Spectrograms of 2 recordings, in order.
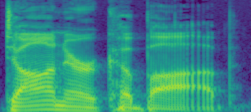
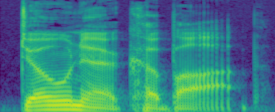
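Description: First: It is said with an American pronunciation. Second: It is said with a British pronunciation. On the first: "American pronunciation" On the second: "British pronunciation"

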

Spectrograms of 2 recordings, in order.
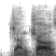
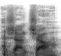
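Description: First: The final S of the name is pronounced. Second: The final S of the name is silent. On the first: The speaker calls it wrong. "Not Jean-Charles" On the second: The speaker calls it right. "Jean-Charles, I should say. He would not pronounce the S"

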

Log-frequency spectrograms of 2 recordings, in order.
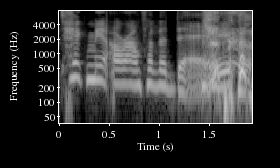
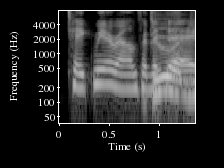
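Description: First: It is said in an imitated foreign accent. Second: It is said in the speaker's ordinary voice.

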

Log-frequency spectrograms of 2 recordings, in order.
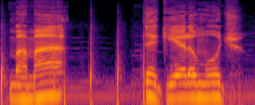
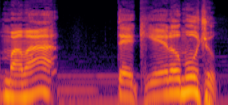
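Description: First: It is said at a normal, soft volume. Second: It is said loudly, almost shouted.

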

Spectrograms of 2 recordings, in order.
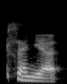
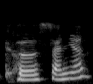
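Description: First: The k and s form one tight cluster. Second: A short vowel separates the k and s. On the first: "in Russian, it's Ksenia, Ks, all is one thing at the beginning" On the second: "English speakers ... often say Ksenia"

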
